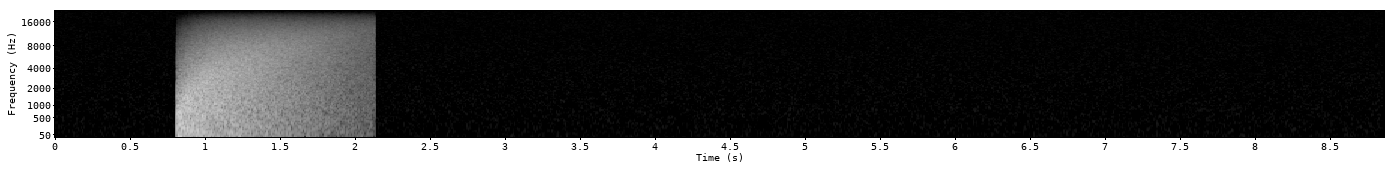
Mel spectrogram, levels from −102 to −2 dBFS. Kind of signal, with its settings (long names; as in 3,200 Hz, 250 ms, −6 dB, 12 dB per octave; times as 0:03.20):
filter sweep on noise white, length 1.32 s lowpass, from 740 Hz, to 14,000 Hz, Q 0.83, linear, gain ramp −38 dB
